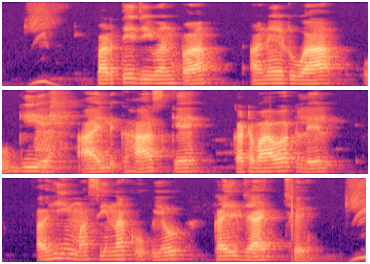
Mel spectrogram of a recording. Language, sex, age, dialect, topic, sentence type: Maithili, male, 18-24, Southern/Standard, agriculture, statement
